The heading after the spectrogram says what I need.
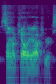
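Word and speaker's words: Sinocalliopteryx: of a theropod dinosaur that's uh cynocaliatrix i believe cyanocaliopterus that's how it's pronounced had the confucius ornis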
